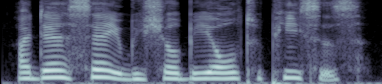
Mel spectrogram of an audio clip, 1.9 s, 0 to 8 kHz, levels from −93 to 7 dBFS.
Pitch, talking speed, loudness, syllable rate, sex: 210 Hz, 285 wpm, -16 LUFS, 6.0 syllables/s, female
